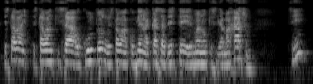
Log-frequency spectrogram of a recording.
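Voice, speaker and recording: Emphatic bright-voiced male pastor. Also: a little high. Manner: rhetorical questions, frequent "¿sí?" checks; emphatic, drawn-out key words. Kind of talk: sermon.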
